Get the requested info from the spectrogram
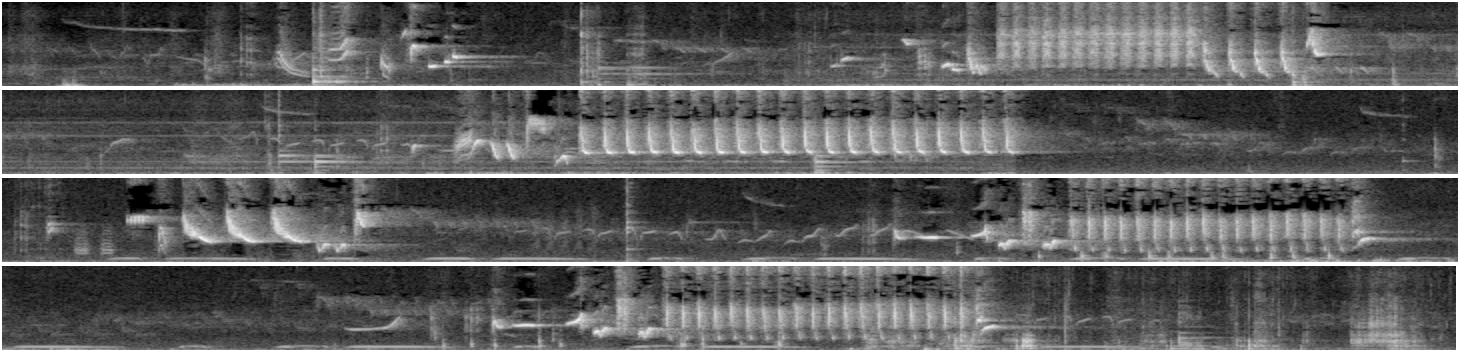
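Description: Songbirds singing: loud, rapid high trills lasting a second or two and recurring every few seconds, with a run of lower repeated short notes through the second half.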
